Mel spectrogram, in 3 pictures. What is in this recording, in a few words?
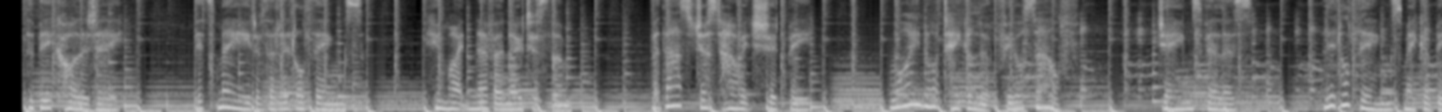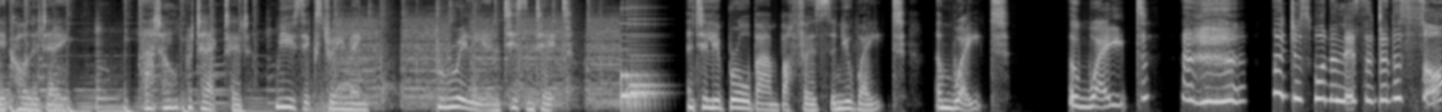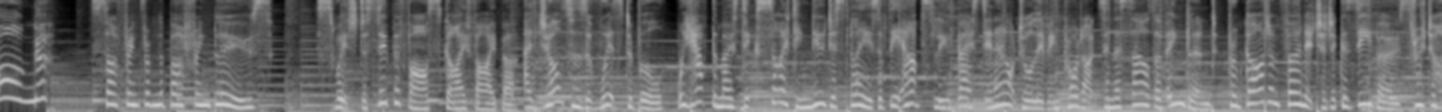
Voice Actor, en-GB; Big Mouth Voices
